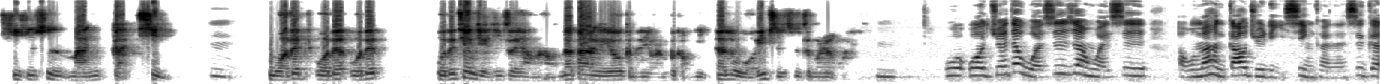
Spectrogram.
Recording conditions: poor sound quality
